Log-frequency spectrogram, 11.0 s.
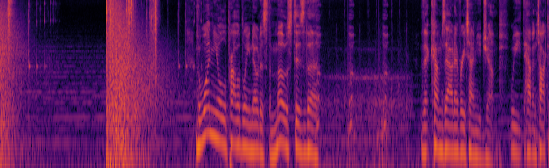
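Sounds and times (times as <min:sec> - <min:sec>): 
two shotguns firing in a video game: 0:00.0 - 0:00.6, 0:02.1 - 0:03.4
speech: 0:03.9 - 0:07.2, 0:08.4 - 0:10.9.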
